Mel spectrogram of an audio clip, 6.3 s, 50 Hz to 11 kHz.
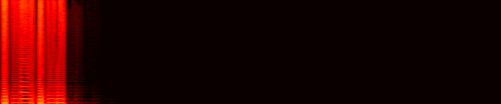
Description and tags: I used FL Studio 11 to create this effect, I filter the sound with Gross Beat plugins.
digital, electric, fx, lo-fi, sound-design, sound-effect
